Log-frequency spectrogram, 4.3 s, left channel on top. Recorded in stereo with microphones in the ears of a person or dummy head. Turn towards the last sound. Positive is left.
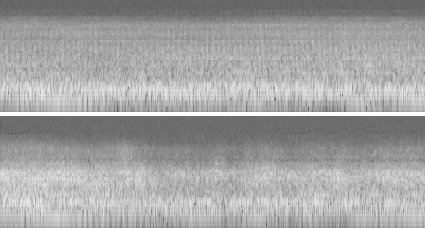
No sound to turn to.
